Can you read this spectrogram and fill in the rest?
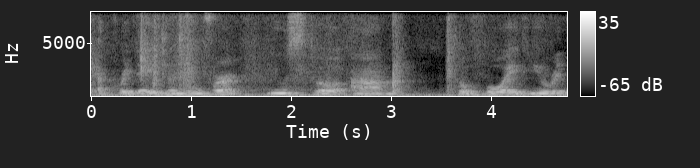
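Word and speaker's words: Credé: The Crede is C-R-E-D-E. Is that how you spell it?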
